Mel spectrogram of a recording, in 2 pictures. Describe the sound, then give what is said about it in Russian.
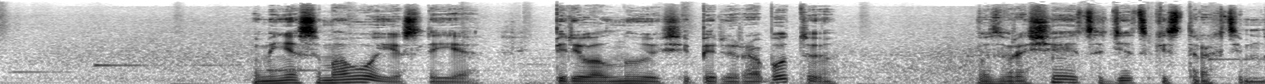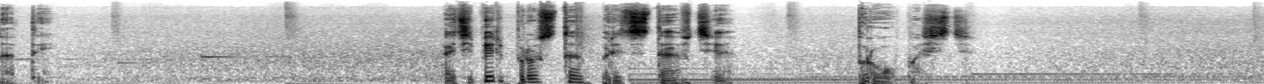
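A steady, hollow wind sound effect, added by a sound engineer to evoke being in the mountains, whooshes in the background beneath a man speaking, a continuous low rush that persists through his pauses without gusting loudly. “Уже некоторое время на фоне воет ветер, это звукорежиссер помогает вам мысленно оставаться в горах.”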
